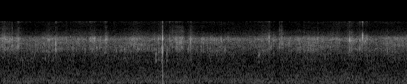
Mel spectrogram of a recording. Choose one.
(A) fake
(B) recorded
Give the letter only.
A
